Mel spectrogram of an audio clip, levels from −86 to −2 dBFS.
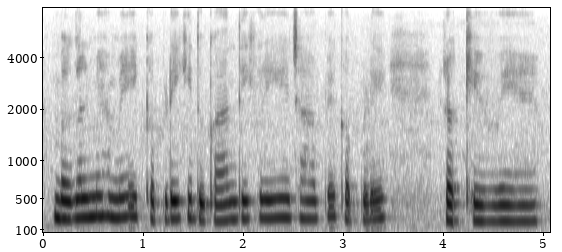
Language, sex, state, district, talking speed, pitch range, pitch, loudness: Hindi, female, Uttar Pradesh, Lalitpur, 175 wpm, 210-250 Hz, 235 Hz, -17 LUFS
